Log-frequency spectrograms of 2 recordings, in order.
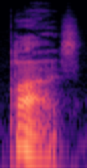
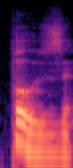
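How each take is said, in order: First: The vowel is an English 'aw' sound. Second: The vowel is a rounded French 'o' sound. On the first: The speaker calls it wrong. "you pronounce it pause" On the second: The speaker calls it right. "A plus U equals O. You should say pose"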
